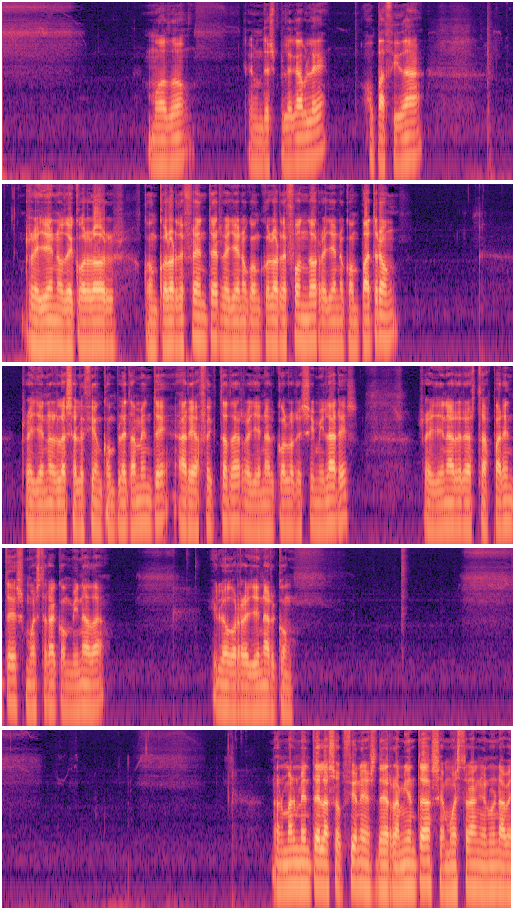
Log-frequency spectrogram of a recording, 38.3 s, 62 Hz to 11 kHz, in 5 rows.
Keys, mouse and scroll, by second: 0.1-1.1 ctrl+scroll down 1, 2.6 click, 4.0 click, 19.5 click, 25.8 click, 26.7 click, 30.6 click, 32.3-33.3 scroll down 2, 33.3-33.6 scroll down 1.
